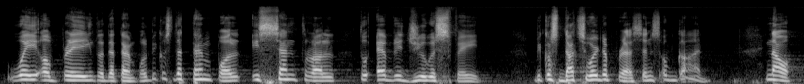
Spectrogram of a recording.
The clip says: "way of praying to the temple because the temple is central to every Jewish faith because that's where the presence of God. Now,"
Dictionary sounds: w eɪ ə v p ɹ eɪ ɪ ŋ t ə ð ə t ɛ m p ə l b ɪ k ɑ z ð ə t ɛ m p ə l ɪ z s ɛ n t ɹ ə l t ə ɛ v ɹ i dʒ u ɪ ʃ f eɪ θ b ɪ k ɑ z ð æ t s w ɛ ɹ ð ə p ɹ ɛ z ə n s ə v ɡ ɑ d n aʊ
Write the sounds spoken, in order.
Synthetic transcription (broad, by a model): w eɪ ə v p ɹ eɪ ɪ ŋ t ə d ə t ɛ m p ə l b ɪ k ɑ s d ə t ɛ m p ə l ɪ s ɛ n t ɹ ə l t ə ɛ v ɹ i dʒ u ɪ ʃ f eɪ t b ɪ k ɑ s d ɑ t s w ɛ ɹ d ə p ɹ ɛ s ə n s ə v ɡ ɑ d n aʊ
